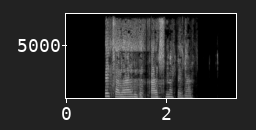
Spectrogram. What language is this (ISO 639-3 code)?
pus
